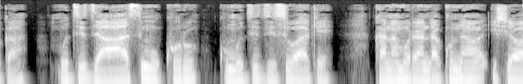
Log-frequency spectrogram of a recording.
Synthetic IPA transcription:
mud͡zid͡ziɦaːsimukʰuɾu | kumud͡zid͡zisiwaːke̞ | kanamuɾandakunaiʃewa

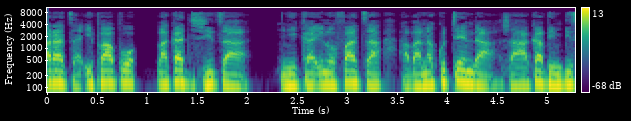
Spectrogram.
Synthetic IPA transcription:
ɾad͡zaʔipapo̞ | ʋakad͡zid͡za | ɲikaino̞fad͡zaɦaʋanakute̞ndaʐ̥aːkavimbiːs

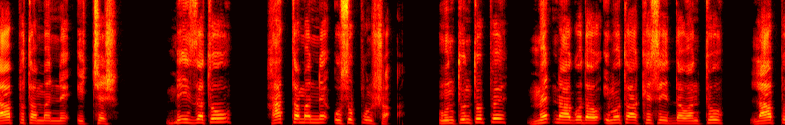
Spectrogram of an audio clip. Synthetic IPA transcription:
aːpːʊt̪ɐmːɐnːɛɪt͡ʃːɛʃ | miːzːɐt̪uː | hɐt̪ːɐmɐnːɛʔʊsʊpːʊnʃɐʔːɐ̥ | ʔʊnt̪ːʊnt̪ːʊpːɛ | mɛɗnaːɡɔd̪ɐwʔɪmɔt̪aːkɛse̞ːd̪ːɐwɐnt̪ːʊ | laːpːʊ

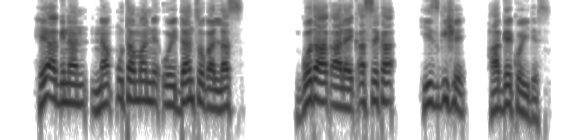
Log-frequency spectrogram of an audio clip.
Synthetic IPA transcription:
hɛɐɡɪnɐnːɐmʔːʊt̪ɐmːɐnːɛʔɔjd̪ːɐnt͡sɔɡɐlːɐs | ɡɔd̪aːkʼaːlɐjkʼɐsːɛkɐ | hɪzɡɪʃɛ | hɐɡːɛkɔjɪd̪ɛs

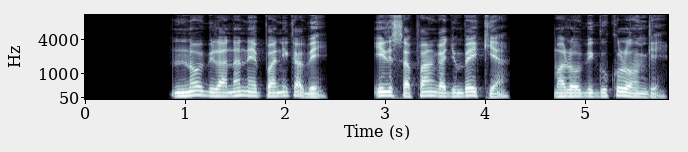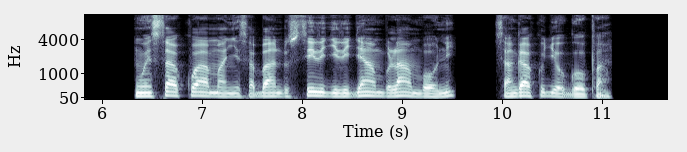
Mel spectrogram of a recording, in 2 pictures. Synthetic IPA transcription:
n̩nɔbilananɛpanika̰bɛ | ilisapaŋɡaɟumbɛkia̰ | malɔbiɡukulɔŋɡɛ̰ | ŋwɛsakwamaɲisabandusiliɟiliɟambulambɔni | saŋɡakuɟɔɡɔpa̰

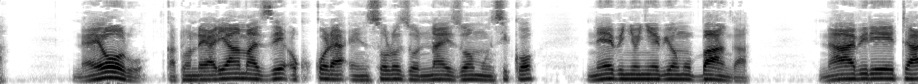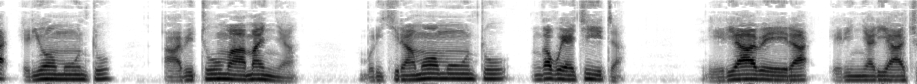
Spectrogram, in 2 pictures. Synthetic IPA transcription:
najo̞ːlwo̞̰ | kato̞ːndajaljaːmaze̞ʔo̞ku̥ko̞laʔe̞nso̞lo̞zo̞nːae̞zo̞ːmunsiko̞ | ne̞ːβiɲo̞ɲe̞ːβjo̞ːmubːaːŋɡa̰ | naːβiɾe̞ːtae̞ɾjo̞ːmuːntu | a̰βituːmaːmaɲːa̰ | βuliciɾamo̞ːmuːntu | ŋɡaβwejaciːta̰ | lje̞̰ljaːβe̞ːɾa | e̞ɾiɲːaljaːco̥

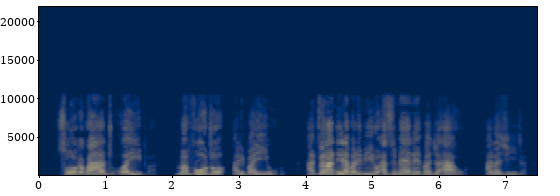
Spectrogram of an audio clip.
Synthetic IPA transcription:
t͡sʰɔkakwaːntʰu̥ɔjipa | mavut̬ɔalipaiːwɔ̰ | ad͡zalandiɾamalipiɾɔʔazimɛnɛmand͡ʒaawɔ̰ | anat͡ʃiːta

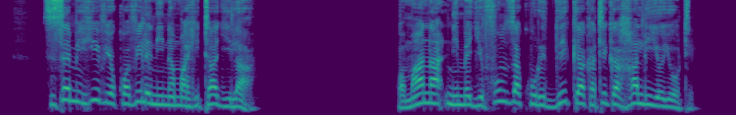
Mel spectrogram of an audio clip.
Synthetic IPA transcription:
sisɛmiɦivjɔkwavilɛninamaɦitaʄila̰ | kwamaːnanimɛʄifunzakuɾiðikakatik̬aɦalijɔjɔtɛ

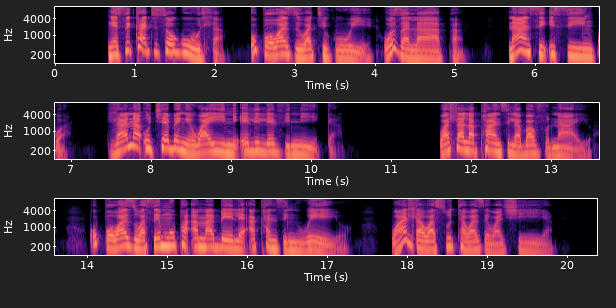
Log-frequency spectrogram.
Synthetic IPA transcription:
ŋesikʰatʰisoɣuɮa̰ | ub̥ʱɔwaziwatʰiɣuːjɛwɔzalaːpʰa̰ | nant͡sʼiʔisiːŋkʼwa̰ | ɮanaʔut͡ʃʼɛβɛŋɛwajiniʔelileviniːɡ̥a̰ | waɬalapʰant͡sʼilaβavunaːjɔ | ṵb̥ʱɔwaziwasemupʰaʔamaβɛlɛʔakʰand͡zʱiŋiwɛːjɔ̰ | waɮawasutʰawazɛwat͡ʃʼiːja

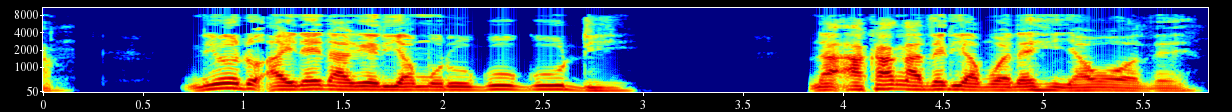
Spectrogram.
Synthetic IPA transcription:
neondoʔainainaɣeɾiamoɾuːɡuɡudi | naʔakaŋaðeɾiamwɛnɛɦiɲawɔðɛ

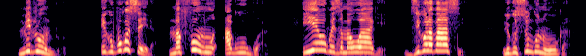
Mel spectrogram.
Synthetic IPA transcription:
mitundu | ik̬up̬ɔkɔsɛɾa̰ | mafumuak̬uːɡwa̰ | ijɛwɔk̬wɛzamawuwak̬ɛ̰ | d͡zikɔlapasḭ | lik̬usuŋɡunuːka̰

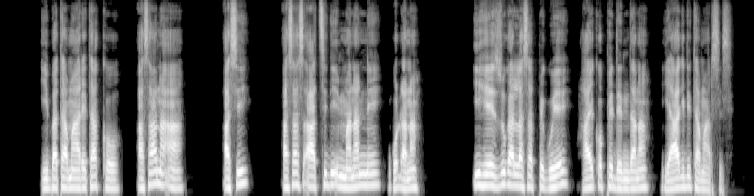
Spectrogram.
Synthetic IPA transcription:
ʔɪbɐt̪ɐmaːɾɛt̪ɐkːɔ | ʔɐsaːnɐʔa | ʔɐsɪ | ʔɐsɐsa̰ːt͡sːɪd̪ɪːmːɐnɐnːɛwɔɗɐnɐ | ʔɪɦe̞ːzːʊɡɐlːɐsɐpːɛɡʊjɛhɐjkʼɔpːɛd̪ɛnd̪ɐnɐ | jaːɡɪd̪ɪt̪ɐma̰ːɾsɪs

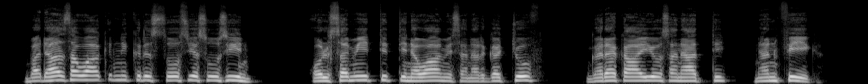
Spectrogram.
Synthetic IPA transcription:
bɐᶑaːs̬ɐwaːkʼɪnːɪkɪɾɪst̪o̞ːsjɛsuːs̬iːn | ɔlsɐmiːt̪ːɪt̪ːɪnɐwaːmɛsɐnɐɾɡɐt͡ʃːuːf | ɡɐɾɐkaːjːoːsɐnaːt̪ːɪ | nɐnfiːkʼɐ̥

